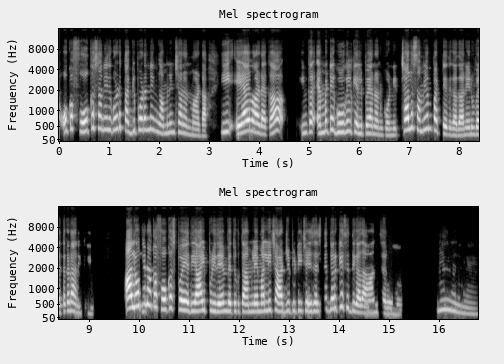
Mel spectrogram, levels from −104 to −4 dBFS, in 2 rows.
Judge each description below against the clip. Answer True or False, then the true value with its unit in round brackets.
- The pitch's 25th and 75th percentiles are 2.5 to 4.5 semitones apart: False (5.5 semitones)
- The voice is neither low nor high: False (280 Hz)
